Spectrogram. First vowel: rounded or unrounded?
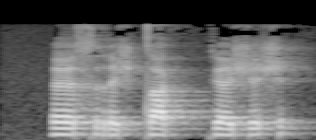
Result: unrounded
